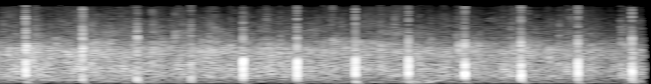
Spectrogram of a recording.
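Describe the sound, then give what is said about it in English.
A church audience applauds the salvation of the Lord at the end of a prayer, its steady clapping falling into a regular unison rhythm, with sharp beats about three or four per second over a dense wash of hands. No voices are heard. “By the way, what you do to clap at the end is scriptural.”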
